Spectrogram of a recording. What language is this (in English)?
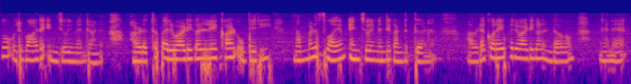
Malayalam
